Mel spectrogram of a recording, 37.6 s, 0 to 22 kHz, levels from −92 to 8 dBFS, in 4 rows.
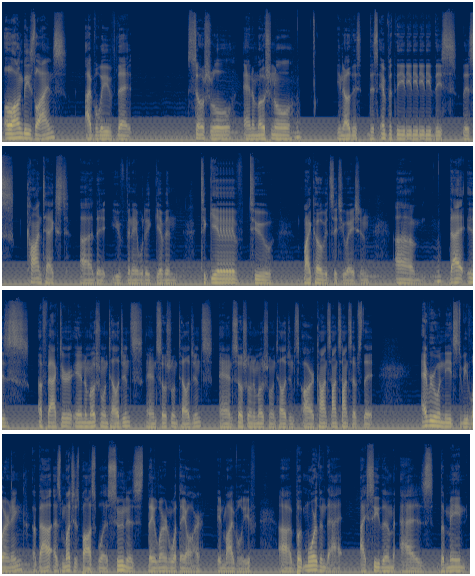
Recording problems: electrical hum; noticeable; throughout; 60 Hz, 20 dB below the speech
audio stuttering; at 8 s, at 14 s and at 25 s

